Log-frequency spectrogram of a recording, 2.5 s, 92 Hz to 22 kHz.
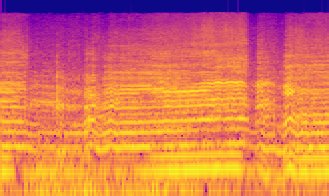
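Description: Yamaha XJ6 motorcycle's inline-four engine running loud under way. It holds a steady note that drops sharply in pitch twice, once shortly after the start and again near the end.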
